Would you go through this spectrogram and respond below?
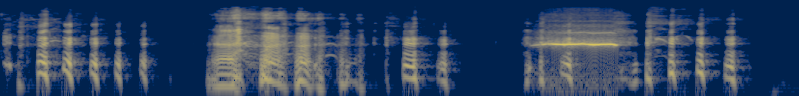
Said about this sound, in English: I can't whistle, so I'm out right away. But I'd make up for it. Yeah. And when you jumped into the other thing, I'll bring in the whistle.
